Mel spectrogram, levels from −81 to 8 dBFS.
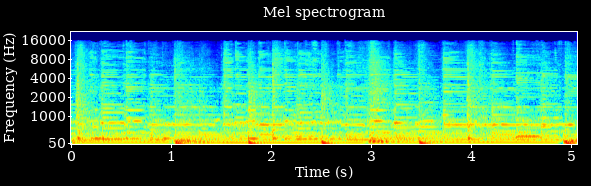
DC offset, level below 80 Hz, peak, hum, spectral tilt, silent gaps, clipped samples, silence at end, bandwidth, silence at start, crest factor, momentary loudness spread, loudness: under 0.1%; -20 dBFS; 0 dBFS; none; -5 dB/octave; none; under 0.1%; 0 s; 16 kHz; 0 s; 12 dB; 3 LU; -15 LUFS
